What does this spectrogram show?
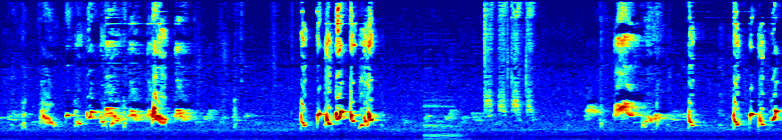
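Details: Kept for pairing and breeding, young albino red-whiskered bulbuls trade scattered bright chirps and short tumbling phrases; one low, nasal call breaks in midway through a quiet indoor setting.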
